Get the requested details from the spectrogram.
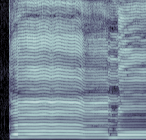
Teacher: ولیکن، نون ساکن ہے غنہ، ولیکن کانو نہیں، الف مدہ، کانو، مد ہے 5 انگلیوں کے برابر کھینچے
